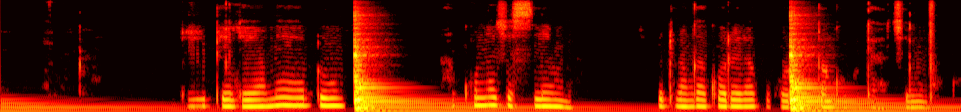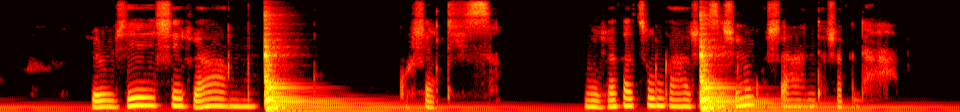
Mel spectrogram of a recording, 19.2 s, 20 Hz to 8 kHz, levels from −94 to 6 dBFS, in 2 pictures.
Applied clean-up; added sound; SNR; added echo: none; Bowed string instrument; -2 dB; none.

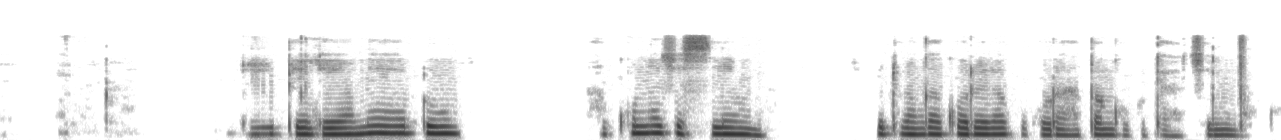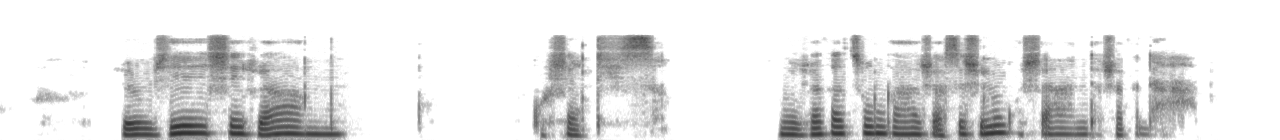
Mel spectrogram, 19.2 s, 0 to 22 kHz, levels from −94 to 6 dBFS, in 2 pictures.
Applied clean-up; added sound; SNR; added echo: none; none; none; none.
